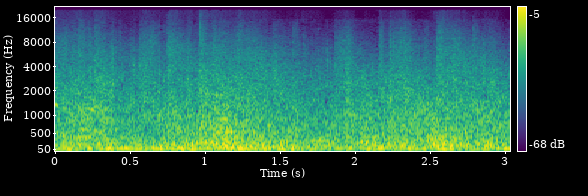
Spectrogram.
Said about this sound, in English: my handgunners are shooting those guys too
